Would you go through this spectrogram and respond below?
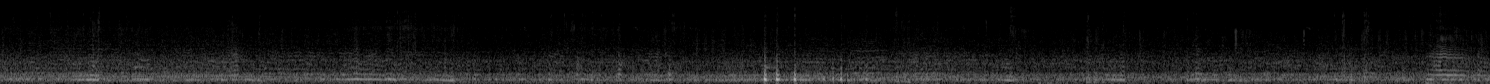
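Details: Honey bees working inside an open hive on a fine, sunny day, microphone slid down among them: a dense, steady low hum with shifting overlapping tones, a few brief clicks and knocks near the middle, light wind.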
